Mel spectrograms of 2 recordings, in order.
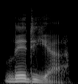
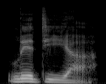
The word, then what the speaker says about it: Lydia: The IA at the end was originally pronounced IA, so Olivia and Lydia. But of course, when we pronounce those names in normal speech, we usually insert a slight Y sound or a Y glide in between. We say Olivia or Lydia.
